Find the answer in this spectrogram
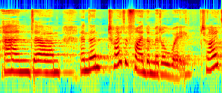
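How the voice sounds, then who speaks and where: A woman in a Persian accent speaks at a high pitch amid noticeable background noise. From Germany, Iranian family. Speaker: coach. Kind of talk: public talk. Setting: stage with audience.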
